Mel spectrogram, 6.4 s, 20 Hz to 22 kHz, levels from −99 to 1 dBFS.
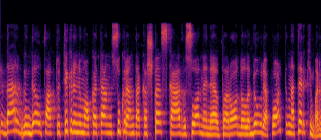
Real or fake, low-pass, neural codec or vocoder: real; 10.8 kHz; none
